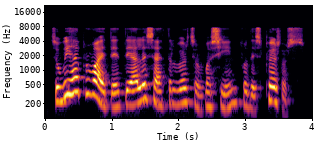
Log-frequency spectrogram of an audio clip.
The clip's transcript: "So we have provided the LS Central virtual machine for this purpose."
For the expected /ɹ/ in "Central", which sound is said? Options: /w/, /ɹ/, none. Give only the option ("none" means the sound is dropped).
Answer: none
